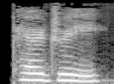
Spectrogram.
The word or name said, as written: perdrix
